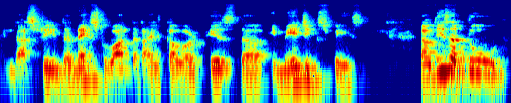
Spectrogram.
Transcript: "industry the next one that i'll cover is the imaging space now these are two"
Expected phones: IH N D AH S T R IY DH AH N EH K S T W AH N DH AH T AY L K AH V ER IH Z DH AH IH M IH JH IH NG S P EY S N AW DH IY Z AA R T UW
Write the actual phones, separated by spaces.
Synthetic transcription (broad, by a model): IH N D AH S T R IY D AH N EH K S T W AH N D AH T AY L K AH V ER IH Z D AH IH M IH JH IH NG S P EY S N AW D IY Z AA R T UW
